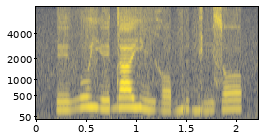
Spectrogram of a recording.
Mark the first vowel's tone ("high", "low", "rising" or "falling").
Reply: low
